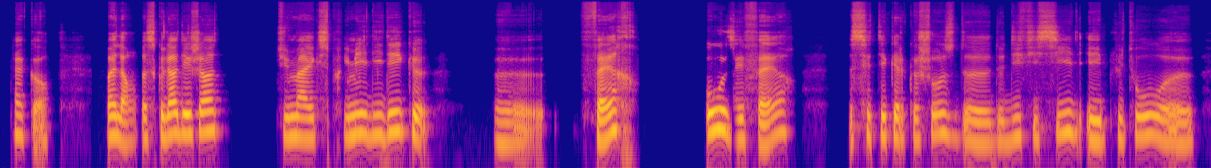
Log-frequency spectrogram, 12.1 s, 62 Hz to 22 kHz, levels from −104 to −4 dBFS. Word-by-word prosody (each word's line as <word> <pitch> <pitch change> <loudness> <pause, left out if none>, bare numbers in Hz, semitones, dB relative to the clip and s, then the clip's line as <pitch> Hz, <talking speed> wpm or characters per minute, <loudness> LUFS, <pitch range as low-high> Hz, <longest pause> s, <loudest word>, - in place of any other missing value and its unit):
D'accord, 195 -1 -4 0.6
ouais 190 - +6
len 160 -3 +1
parce 180 - -2
que - - +2
là 205 +2 +6
déjà, 210 +2 +5 0.6
tu 185 - -3
m'as 185 -1 +2
exprimé 190 +3 -1
l'idée 210 +3 +1
que, - - +2 0.7
heu, 155 - -5 0.3
faire, 195 +7 +3 0.6
oser 215 -6 +6
faire, 175 +7 -1 0.5
c'était 195 -1 -1
quelque 180 -2 -1
chose 200 +2 -3
de 155 -3 -2
de 160 +1 -7
difficile 190 +5 -4
et 165 -2 +2
plutôt, 185 +3 -2
heu, 75 0 -2
190 Hz, 125 wpm, -24 LUFS, 170-205 Hz, 0.7 s, ouais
